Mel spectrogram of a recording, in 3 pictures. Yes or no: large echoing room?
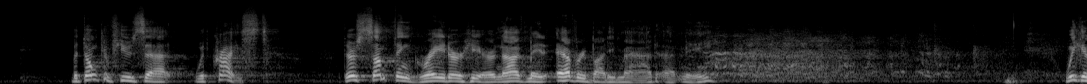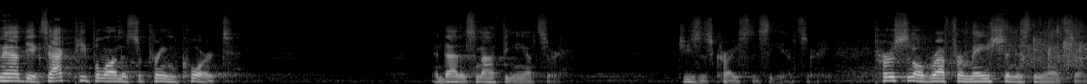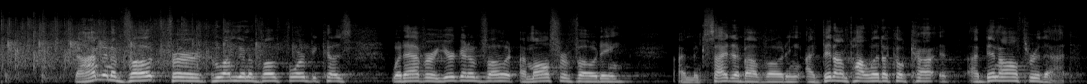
yes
